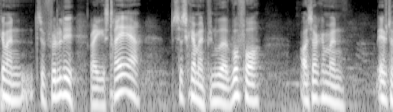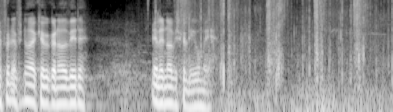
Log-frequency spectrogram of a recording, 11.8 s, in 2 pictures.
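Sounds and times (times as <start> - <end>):
speech: 0.0 - 7.3, 8.2 - 9.3
footsteps walking toward an old theatre hall building: 8.2 - 11.7.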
